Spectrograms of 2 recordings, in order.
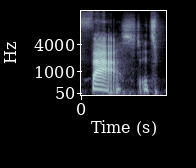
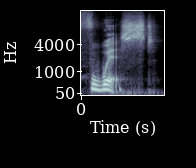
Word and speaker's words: Phqst: For the record, the person's name is pronounced fast. It's spelled Phqst. He thinks it's pronounced Fwist.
